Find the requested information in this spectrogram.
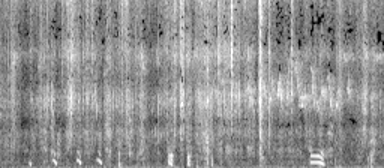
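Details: Husky and Malamute, one called Tonka, tussling in morning play; a rapid string of short, high whiny yips roughly every third of a second, then a longer drawn-out whine, over soft background rustle.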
